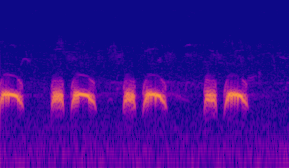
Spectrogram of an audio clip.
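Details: Spotted dove calling in a recording used to lure wild birds: clear, low coos in short-then-long pairs, repeated three times at even pace against a quiet background.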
